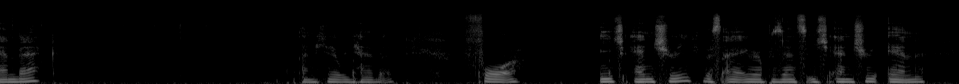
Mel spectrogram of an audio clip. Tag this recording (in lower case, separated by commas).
speech, inside a small room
